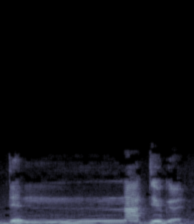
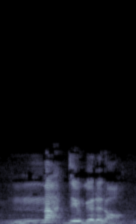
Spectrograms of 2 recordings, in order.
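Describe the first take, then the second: First: Slow, stretched did not do good; drawn out dismay. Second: Louder, firm not do good at all; emphatic repeat. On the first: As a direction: drag it out in disbelief. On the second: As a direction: hammer it home. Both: Real, not acted.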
